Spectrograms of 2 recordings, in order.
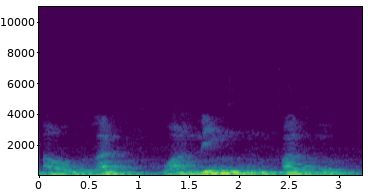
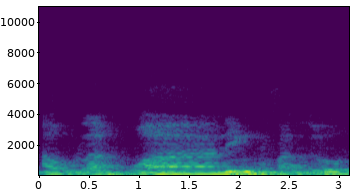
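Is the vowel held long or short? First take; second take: short; long. First: The vowel is held short. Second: The vowel is held long. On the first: The speaker calls it right. "dibaca pendek satu harokat" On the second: The speaker calls it wrong.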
